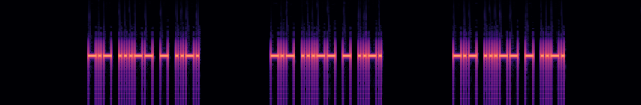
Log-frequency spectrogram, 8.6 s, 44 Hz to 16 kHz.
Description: Morse code, heard as a keyed tone, about 34 wpm, 700 Hz. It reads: K3TF K3TF K3TF
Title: Call Signs Repeated 2x - 35wpm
